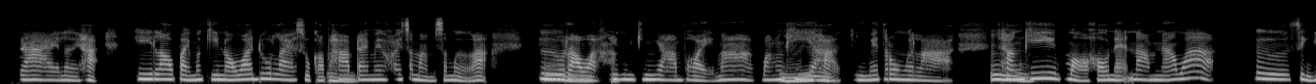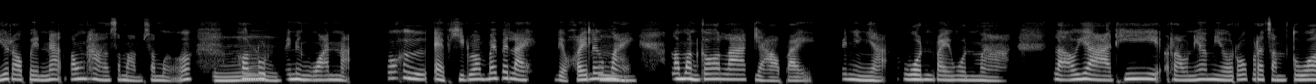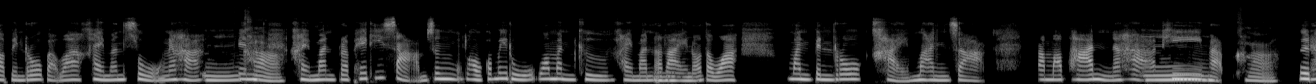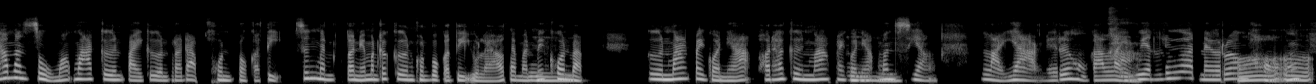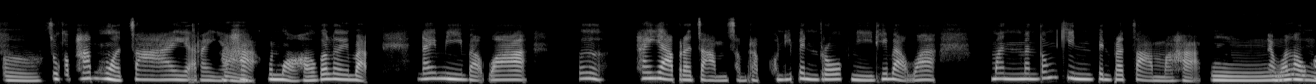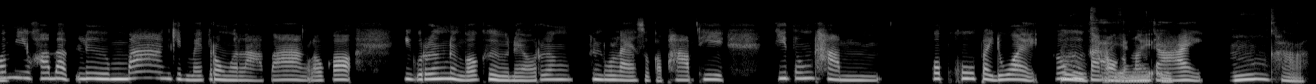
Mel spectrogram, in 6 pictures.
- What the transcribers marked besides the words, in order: none
- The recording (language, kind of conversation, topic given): Thai, advice, คุณมักลืมกินยา หรือทำตามแผนการดูแลสุขภาพไม่สม่ำเสมอใช่ไหม?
